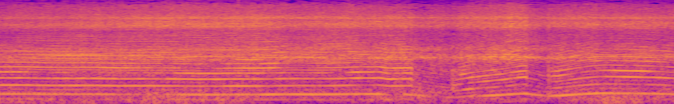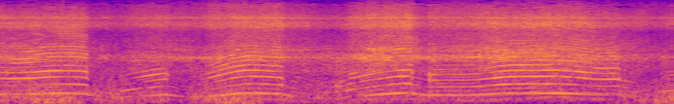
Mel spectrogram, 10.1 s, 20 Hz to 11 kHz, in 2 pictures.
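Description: Ski-Doo Rev 800 two-stroke snowmobile engine running at high revs, held steady for about three seconds, then rising and falling over and over as the throttle is worked.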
